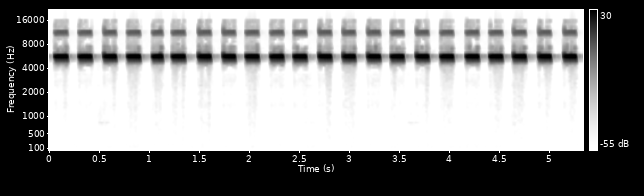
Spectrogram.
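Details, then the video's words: Rhythmic chirps of a male cricket on a summer evening, about twenty-two shrill, high pulses in quick regular succession, each with a slight trailing buzz, no background noise. "Cricket Chirping Sound Effect"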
